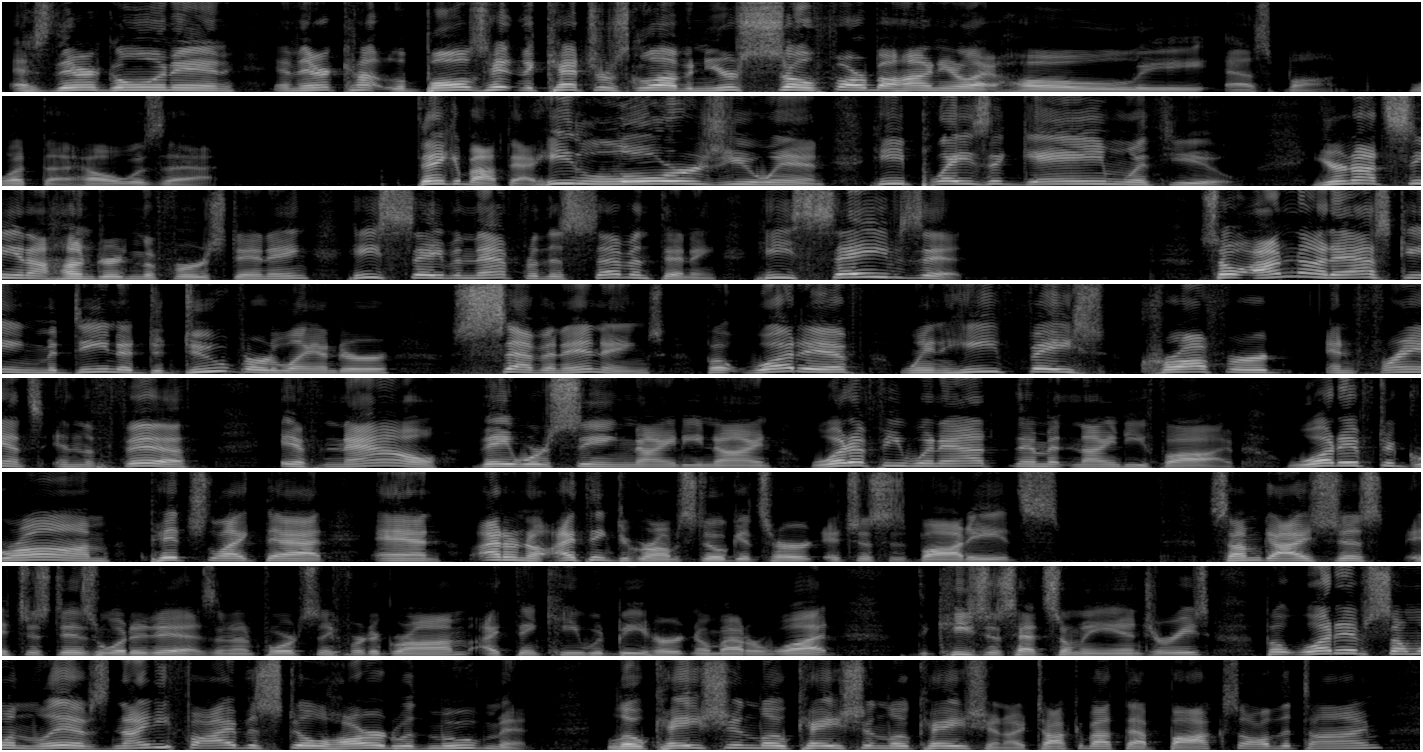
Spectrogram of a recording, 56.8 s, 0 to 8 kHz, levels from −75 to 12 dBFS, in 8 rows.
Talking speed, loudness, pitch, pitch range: 175 wpm, -24 LUFS, 190 Hz, 160-225 Hz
